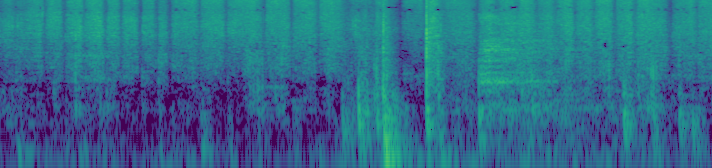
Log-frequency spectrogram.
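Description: Cotton round rubbing ink onto the gilded page edges of a Bible in quick repeated strokes: a soft, fast scratching of fibre on paper. Two brief louder knocks come about three seconds in.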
